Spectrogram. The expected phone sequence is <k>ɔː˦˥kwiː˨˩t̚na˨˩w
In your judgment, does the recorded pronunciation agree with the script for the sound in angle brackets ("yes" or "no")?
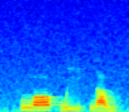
no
